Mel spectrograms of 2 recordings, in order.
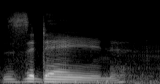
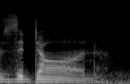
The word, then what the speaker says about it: Zidane: whole fight again yes I'm zidane if you want to pronounce it correctly or zidon I don't know it just sounds weird to me ziden sounds so much more natural he's not here but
